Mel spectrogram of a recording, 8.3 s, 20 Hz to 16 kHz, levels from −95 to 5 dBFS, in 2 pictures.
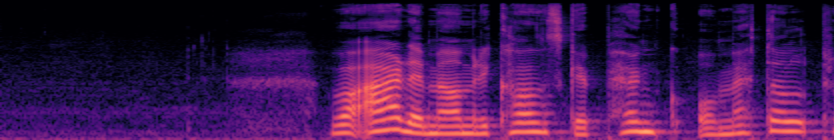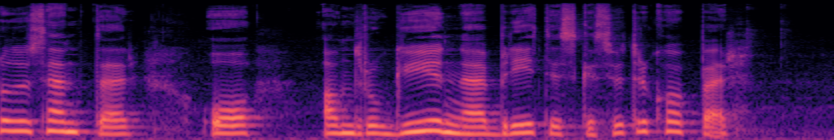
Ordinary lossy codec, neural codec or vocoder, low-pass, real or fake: none; none; 14.4 kHz; real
